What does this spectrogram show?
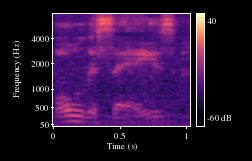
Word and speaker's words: Ulysses: Shortly after Ulysses, Joyce pronounced it Olysses, was published, she remarked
